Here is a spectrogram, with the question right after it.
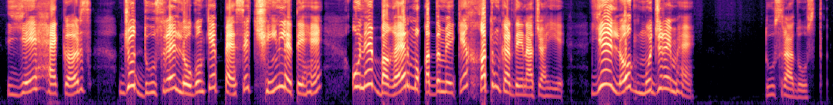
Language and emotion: Urdu, angry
